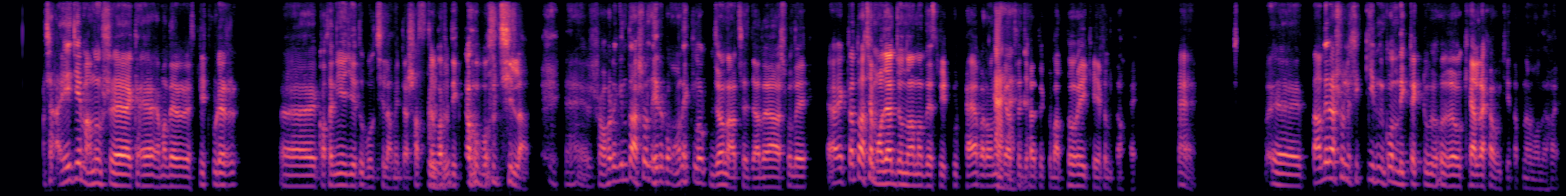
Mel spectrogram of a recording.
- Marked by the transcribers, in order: laughing while speaking: "স্বাস্থ্যকর দিকটাও"; other background noise
- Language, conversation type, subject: Bengali, podcast, রাস্তার কোনো খাবারের স্মৃতি কি আজও মনে আছে?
